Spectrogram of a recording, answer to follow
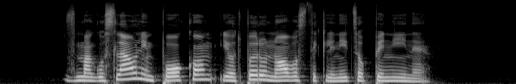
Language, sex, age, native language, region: Slovenian, female, 50-59, Slovenian, Coastal Karst region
